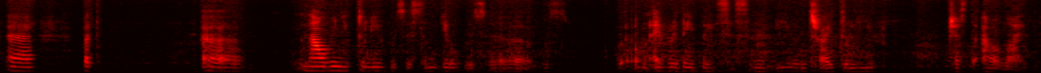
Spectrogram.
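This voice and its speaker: Ukrainian woman, Russian native speaker, very gravelly and subdued, halting diary talk, noisy home recording. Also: sits low, little pitch movement. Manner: halting, hesitant, slow and searching for words. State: subdued and weary. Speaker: vlogger. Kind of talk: personal video diary.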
